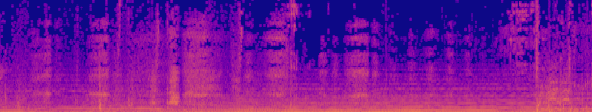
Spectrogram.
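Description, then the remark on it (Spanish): A horse whinnies and snorts as a man mounts it, its drawn-out, wavering neigh filling the moment, with a few scattered hoof clops and thuds underneath. “se monta en el caballo.”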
